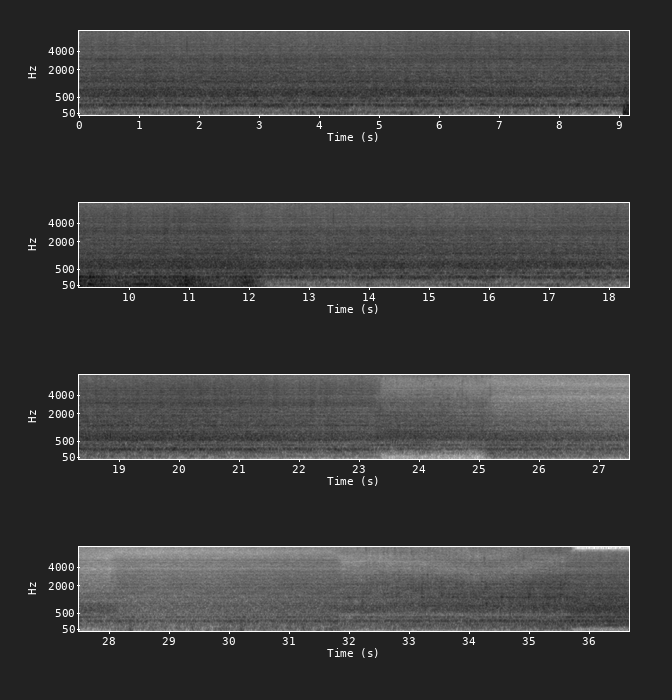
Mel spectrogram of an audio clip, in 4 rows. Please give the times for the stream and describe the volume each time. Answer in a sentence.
The stream can be heard from 0.0 to 36.6 s, getting quieter.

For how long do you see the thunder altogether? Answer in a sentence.
The thunder can be heard for 3 seconds in total.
